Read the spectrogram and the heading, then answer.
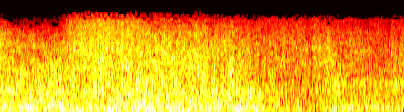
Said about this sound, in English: The ship cracking in two.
